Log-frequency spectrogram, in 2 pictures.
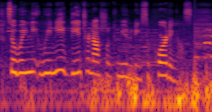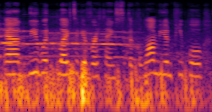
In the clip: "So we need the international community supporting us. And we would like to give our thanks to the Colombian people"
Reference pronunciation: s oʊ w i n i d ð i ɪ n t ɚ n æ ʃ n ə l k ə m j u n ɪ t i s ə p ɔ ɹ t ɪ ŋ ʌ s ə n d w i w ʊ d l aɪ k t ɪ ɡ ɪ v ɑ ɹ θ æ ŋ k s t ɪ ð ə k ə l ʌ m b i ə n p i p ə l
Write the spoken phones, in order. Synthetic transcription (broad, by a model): s oʊ w i n i d ð i ɪ n t ɚ n æ ʃ n l k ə m j u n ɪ t i s ə p ɔ ɹ t ɪ ŋ ʌ s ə n w i w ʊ d l aɪ k t ɪ ɡ ɪ v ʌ ɹ θ æ ŋ k s t ɪ ð ə k ə l ʌ m b i ə n p i p l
